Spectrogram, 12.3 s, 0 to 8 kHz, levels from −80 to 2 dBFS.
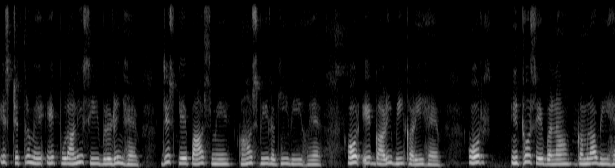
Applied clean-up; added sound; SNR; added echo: none; none; none; none.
